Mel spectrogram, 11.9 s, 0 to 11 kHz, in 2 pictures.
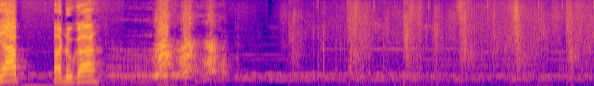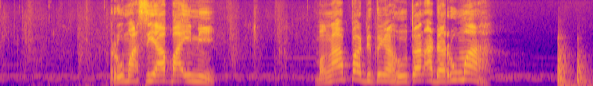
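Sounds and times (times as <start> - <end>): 
speech: 0.0 - 1.1, 7.0 - 8.2, 9.1 - 10.9
dog barking in a jungle forest: 1.5 - 2.4
rustling footstep-like sounds: 2.3 - 10.1.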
